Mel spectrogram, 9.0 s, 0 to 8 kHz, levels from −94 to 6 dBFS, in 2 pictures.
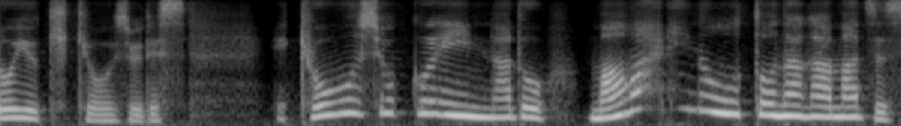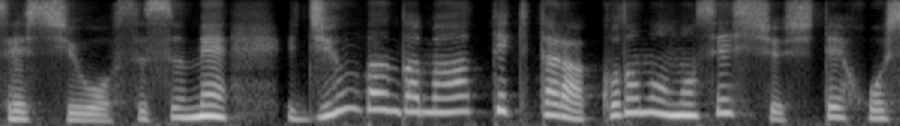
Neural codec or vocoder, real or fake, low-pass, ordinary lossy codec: codec, 16 kHz, about 1 kbps, DyCAST, with the encoder's durations; fake; none; none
